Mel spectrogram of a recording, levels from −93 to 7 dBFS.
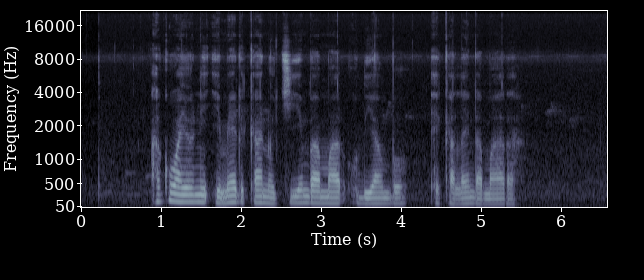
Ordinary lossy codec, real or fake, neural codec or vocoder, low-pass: none; real; none; none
